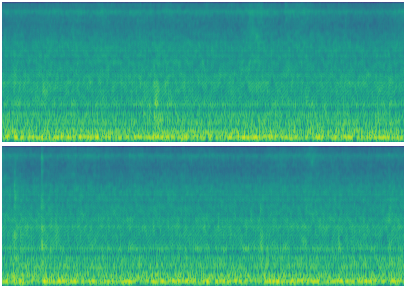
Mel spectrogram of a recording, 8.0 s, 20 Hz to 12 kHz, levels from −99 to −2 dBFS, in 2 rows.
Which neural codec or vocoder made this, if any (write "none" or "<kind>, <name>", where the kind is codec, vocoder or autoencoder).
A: vocoder, Vocos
